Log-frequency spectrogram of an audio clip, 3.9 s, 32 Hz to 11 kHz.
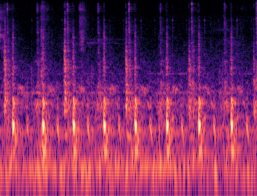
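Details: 5 HP Sattley hit-and-miss engine after fixes, set on rubber furniture-slider pads: soft, even ticks about twice a second with almost no clatter between them; the engine now runs slow, smooth and quiet.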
